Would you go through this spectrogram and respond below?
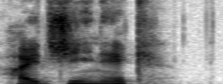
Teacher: in british english it would be pronounced hygienic with a long e sound in the middle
